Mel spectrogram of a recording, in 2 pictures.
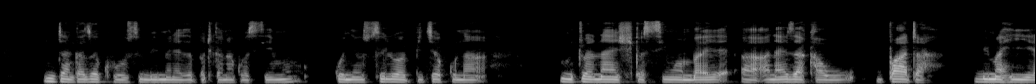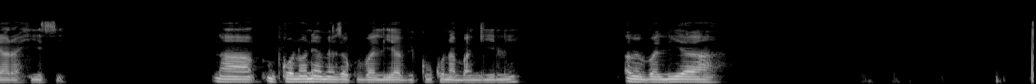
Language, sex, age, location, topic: Swahili, male, 18-24, Kisii, finance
